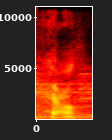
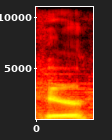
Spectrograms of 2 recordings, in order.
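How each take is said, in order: First: The word ends without any r sound. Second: The word ends with a clear r sound. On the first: "they say huh" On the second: "Instead of saying like here"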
